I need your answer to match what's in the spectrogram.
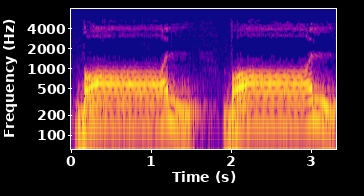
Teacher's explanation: الانتقال من الألف لللام ضغطة بسيطة جدا، ما هي مبالغ فيها، ما هو مبالغ فيها، ولا هي مزعجة، ولا هي يعني قضية، لكن لا بد من هذا القليل، وإلا هتخرج اللام بالتلامس، والتلامس لا يعطي صوتا.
